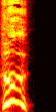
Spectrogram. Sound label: Chieftain Attack Vocals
